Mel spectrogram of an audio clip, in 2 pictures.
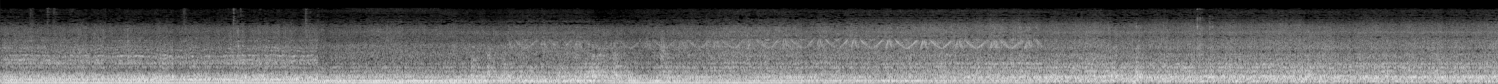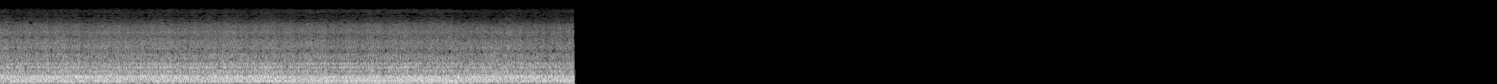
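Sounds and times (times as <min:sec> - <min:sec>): warbling whine: 0:00.0 - 0:19.6
drilling rig engine running: 0:00.0 - 0:20.7.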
